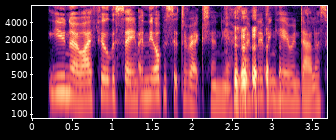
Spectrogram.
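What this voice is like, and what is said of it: Strong English accent. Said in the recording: “my very English accent”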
